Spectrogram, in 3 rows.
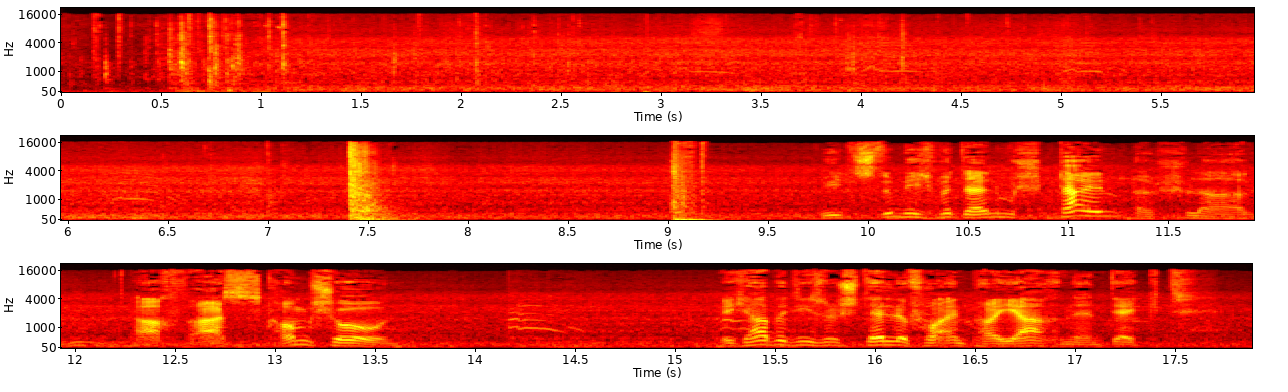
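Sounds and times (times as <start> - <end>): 
steady wind outdoors in warm weather: 0.0 - 17.8
surf-like rush: 1.1 - 17.8
sharp car door thuds: 7.4 - 7.8, 9.0 - 9.3
speech: 9.8 - 13.8, 15.2 - 17.6.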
